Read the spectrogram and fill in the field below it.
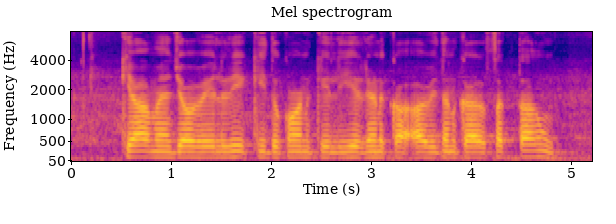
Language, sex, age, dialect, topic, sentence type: Hindi, male, 18-24, Awadhi Bundeli, banking, question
